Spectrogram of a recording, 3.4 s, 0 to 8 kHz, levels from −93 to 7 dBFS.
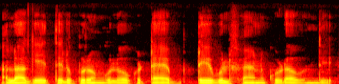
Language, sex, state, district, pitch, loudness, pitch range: Telugu, male, Telangana, Mahabubabad, 90 Hz, -19 LUFS, 85-95 Hz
